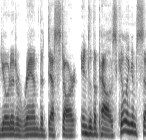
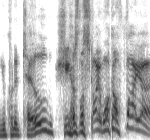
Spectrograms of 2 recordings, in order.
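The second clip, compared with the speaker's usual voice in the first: feigned surprise, pitched higher; 6 semitones higher than usual. Reading a line said by the Emperor: Christopher Walken voice. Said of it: "I read that in a Christopher Walken way".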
